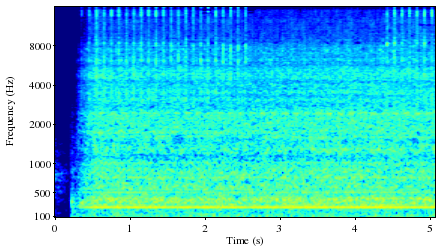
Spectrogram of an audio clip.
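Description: Engine running with a fast, light ticking of about four per second over a steady hum, typical of a noisy solenoid valve.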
